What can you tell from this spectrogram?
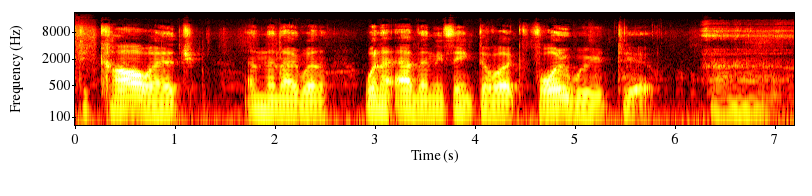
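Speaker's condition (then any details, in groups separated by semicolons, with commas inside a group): Cerebral palsy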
